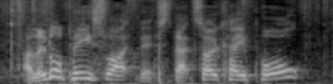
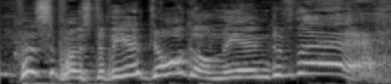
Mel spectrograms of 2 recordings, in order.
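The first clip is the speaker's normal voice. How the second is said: mock puzzlement; 10 semitones higher than usual. Magic dog trick goes wrong.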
